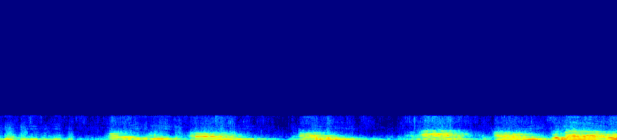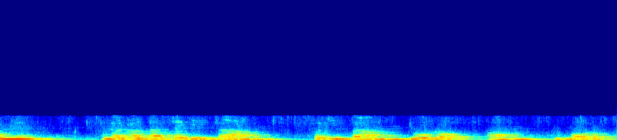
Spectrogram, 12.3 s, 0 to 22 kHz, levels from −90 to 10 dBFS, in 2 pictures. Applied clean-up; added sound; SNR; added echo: neural separator model SepFormer DNS4.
